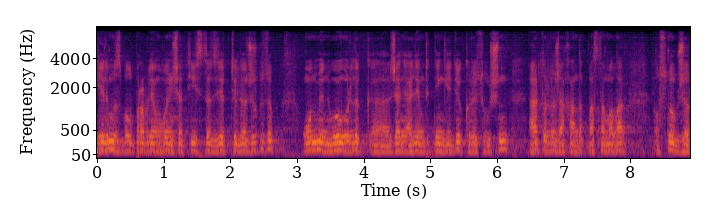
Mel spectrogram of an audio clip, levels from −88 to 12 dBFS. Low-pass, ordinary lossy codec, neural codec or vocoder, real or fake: 7.2 kHz; none; vocoder, 24 kHz, 100 mel bands, Vocos; fake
